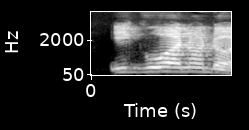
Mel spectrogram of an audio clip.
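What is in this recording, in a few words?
"iguanodon", Malay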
